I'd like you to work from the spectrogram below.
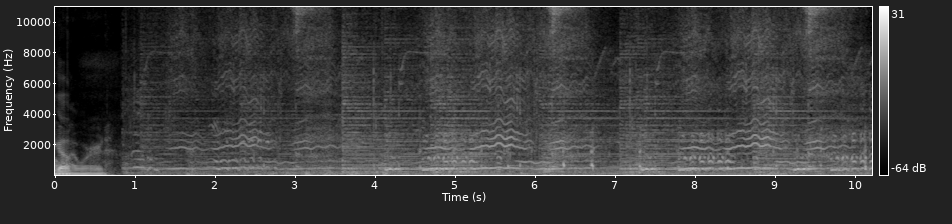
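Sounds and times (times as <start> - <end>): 
bursts of laughter: 0.8 - 10.2
sustained droning musical chord: 0.8 - 10.2
wavering high-pitched crying: 0.8 - 10.2.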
